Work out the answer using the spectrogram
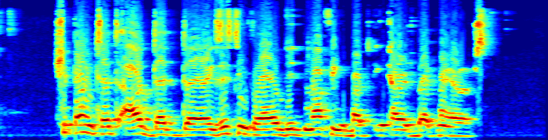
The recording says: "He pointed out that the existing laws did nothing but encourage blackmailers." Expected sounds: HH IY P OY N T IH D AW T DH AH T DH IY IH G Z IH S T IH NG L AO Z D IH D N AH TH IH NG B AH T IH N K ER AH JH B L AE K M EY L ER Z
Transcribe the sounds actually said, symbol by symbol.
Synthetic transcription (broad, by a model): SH IY P OY N T IH D AW T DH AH T DH IY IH G Z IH S T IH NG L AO D IH D N AH TH IH NG B AH T IH N K ER AH JH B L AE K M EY ER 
